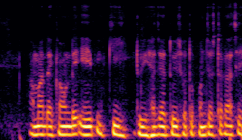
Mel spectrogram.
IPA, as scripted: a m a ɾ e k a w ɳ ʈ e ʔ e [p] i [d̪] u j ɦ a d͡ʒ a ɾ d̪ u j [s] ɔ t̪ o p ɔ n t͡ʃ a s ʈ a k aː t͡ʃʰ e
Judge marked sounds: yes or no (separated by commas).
no, yes, yes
